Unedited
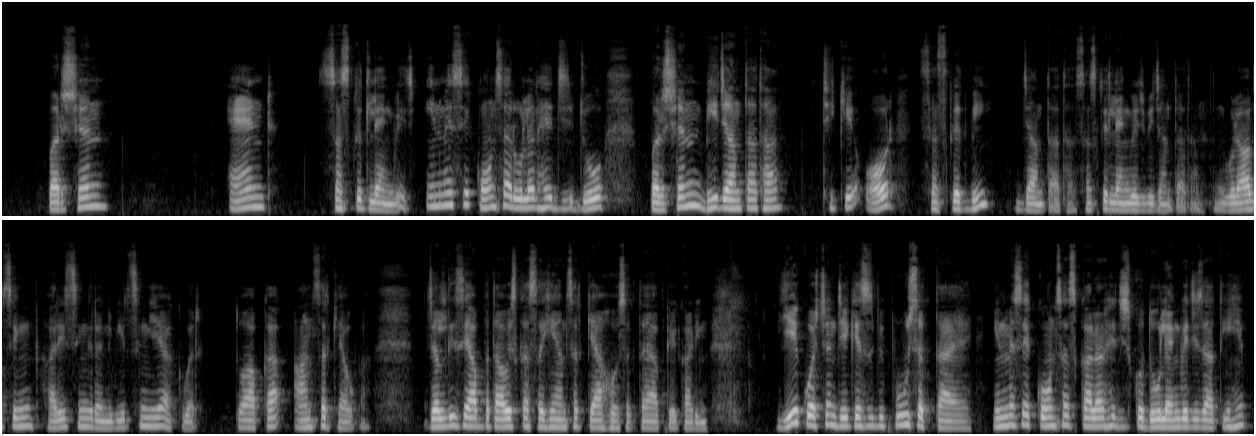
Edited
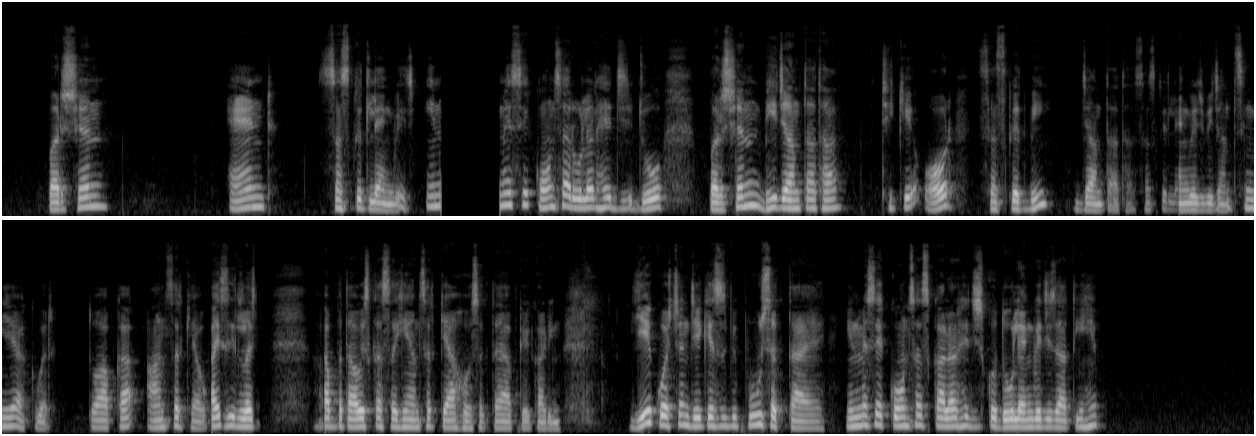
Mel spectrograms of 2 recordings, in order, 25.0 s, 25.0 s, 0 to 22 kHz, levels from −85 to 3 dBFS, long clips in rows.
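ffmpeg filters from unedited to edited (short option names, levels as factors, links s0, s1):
-filter_complex "[0:a]asplit=6[s0][s1][s2][s3][s4][s5];[s0]atrim=end=4.39,asetpts=PTS-STARTPTS,afade=t=out:st=4.386:d=0.004:c=hsin,apad=pad_dur=0.59[s6];[s1]atrim=start=4.39:end=11.18,asetpts=PTS-STARTPTS,afade=t=in:d=0.004:c=hsin,afade=t=out:st=5.95:d=0.84:silence=0.1[s7];[s2]atrim=start=11.18:end=11.742,asetpts=PTS-STARTPTS,afade=t=in:d=0.004:c=hsin:silence=0.1[s8];[s3]atrim=start=13.798:end=16.092[s9];[s4]atrim=start=16.088:end=17.222,asetpts=PTS-STARTPTS,areverse[s10];[s5]atrim=start=17.218[s11];[s6][s7][s8]concat=n=3:v=0:a=1[s12];[s12][s9]acrossfade=d=0.004:c1=hsin:c2=hsin[s13];[s13][s10]acrossfade=d=0.004:c1=hsin:c2=hsin[s14];[s14][s11]acrossfade=d=0.004:c1=hsin:c2=hsin"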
